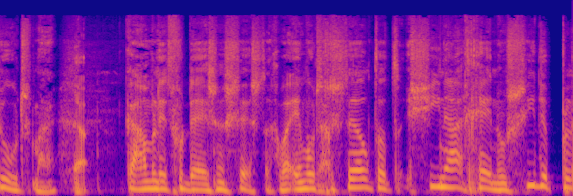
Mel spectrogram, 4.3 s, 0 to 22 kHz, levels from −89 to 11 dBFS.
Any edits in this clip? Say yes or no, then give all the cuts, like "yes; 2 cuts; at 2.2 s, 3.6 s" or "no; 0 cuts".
no; 0 cuts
